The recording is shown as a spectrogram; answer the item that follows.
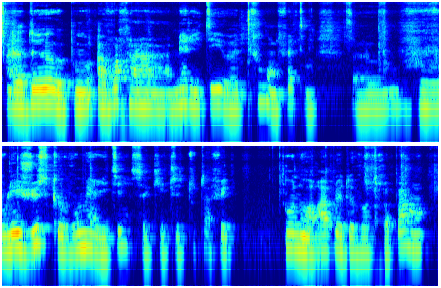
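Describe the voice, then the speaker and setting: Speaking at a fairly slow pace, a woman with a fairly low pitch sounds somewhat breathy, keeps her intonation fairly even, leaves long, frequent pauses, and swings widely in loudness. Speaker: tarot reader. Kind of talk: tarot reading. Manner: hesitant, many fillers.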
